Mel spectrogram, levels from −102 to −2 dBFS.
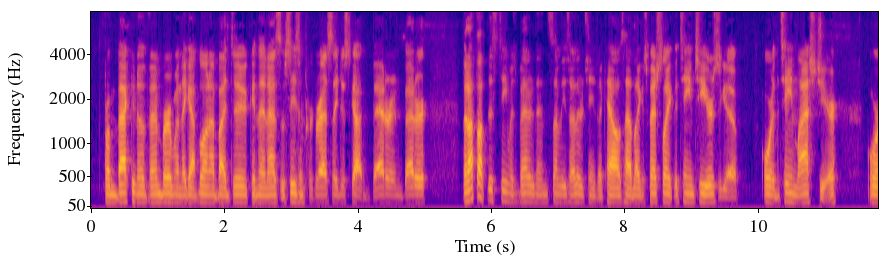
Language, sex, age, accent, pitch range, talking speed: English, male, 20-39, American, 115-125 Hz, 270 wpm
